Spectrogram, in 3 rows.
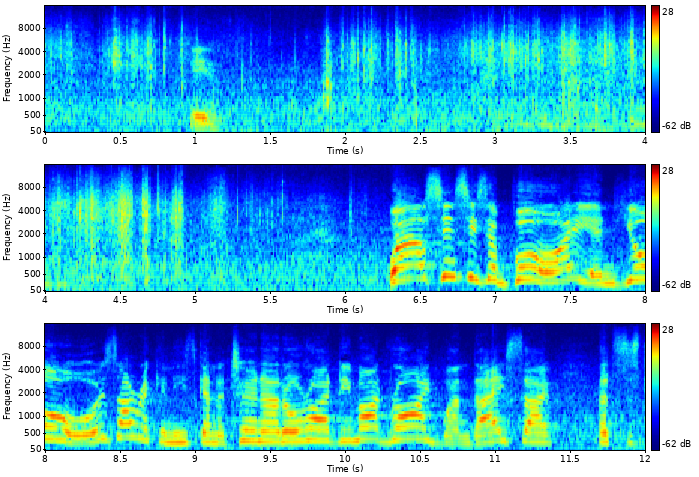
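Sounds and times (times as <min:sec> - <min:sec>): wrapping paper crinkling: 0:00.0 - 0:06.2.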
